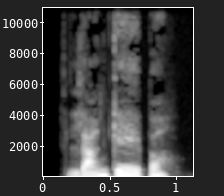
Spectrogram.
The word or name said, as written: langgaber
